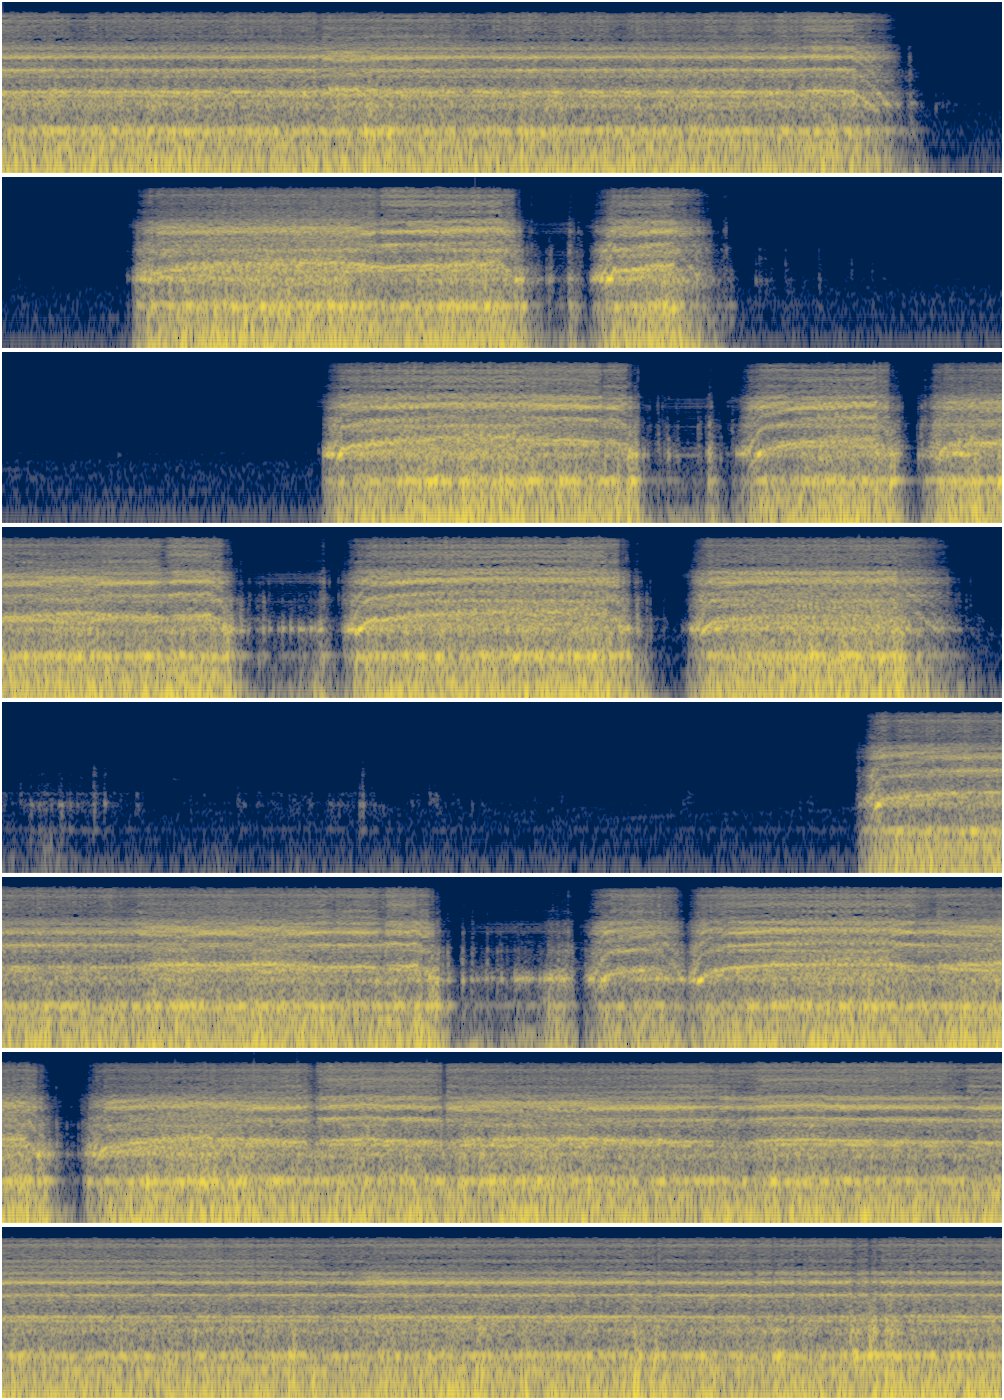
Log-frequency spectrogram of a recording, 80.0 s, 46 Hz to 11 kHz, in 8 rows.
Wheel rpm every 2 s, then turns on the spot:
160, 160, 160, 160, 70, 20, 150, 100, 40, 0, 0, 30, 150, 70, 110, 150, 50, 140, 80, 100, 0, 0, 0, 0, 80, 160, 160, 50, 100, 160, 110, 160, 160, 160, 160, 160, 160, 160, 160, 160.
32-34 54-56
